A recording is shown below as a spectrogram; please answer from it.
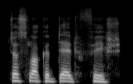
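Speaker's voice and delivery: ordinary delivery, nothing marked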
